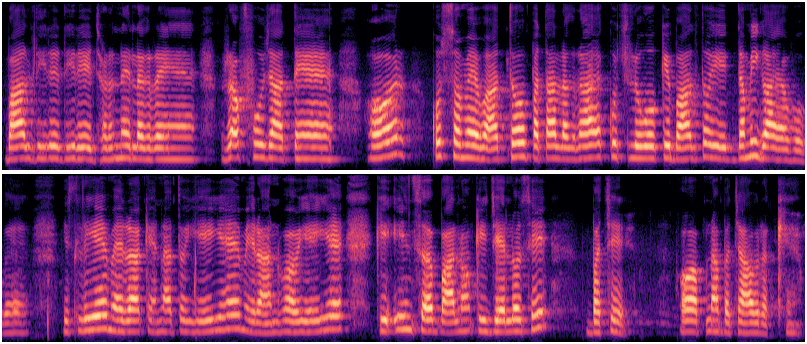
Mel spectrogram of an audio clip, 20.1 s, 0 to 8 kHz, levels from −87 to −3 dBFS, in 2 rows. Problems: constant background noise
